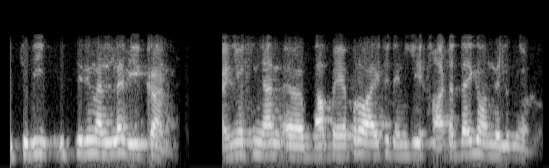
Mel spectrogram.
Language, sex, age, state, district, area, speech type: Malayalam, male, 18-30, Kerala, Idukki, rural, conversation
